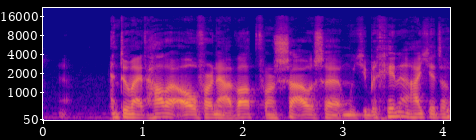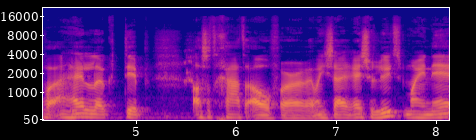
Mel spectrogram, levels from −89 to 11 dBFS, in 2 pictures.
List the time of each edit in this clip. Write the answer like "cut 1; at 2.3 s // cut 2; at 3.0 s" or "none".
none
